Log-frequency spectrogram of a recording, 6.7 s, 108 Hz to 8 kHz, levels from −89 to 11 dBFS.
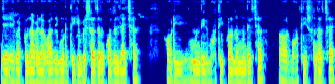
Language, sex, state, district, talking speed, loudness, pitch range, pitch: Maithili, male, Bihar, Samastipur, 240 wpm, -26 LUFS, 110-115 Hz, 110 Hz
